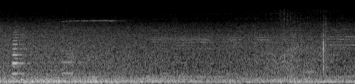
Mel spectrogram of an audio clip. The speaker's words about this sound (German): Zusammen gehen Oma und Enkel Hand in Hand Richtung Markt, vorbei an den vielen hupenden Autos, die sich auf der mehrspurigen Straße stauen.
